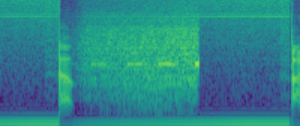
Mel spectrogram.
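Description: Cockpit noise of a twin-engine aircraft heard through the headset intercom, a steady hiss of engine and airflow with the left engine shut down and only the right engine running; the hiss grows louder in the second half. The gear warning horn beeps faintly under it near the end.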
